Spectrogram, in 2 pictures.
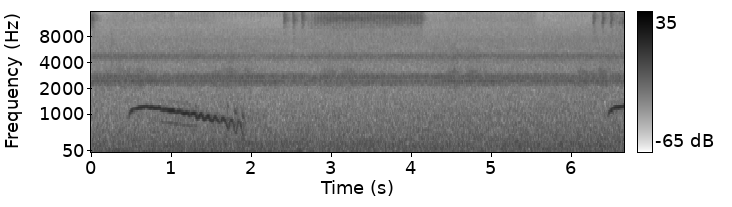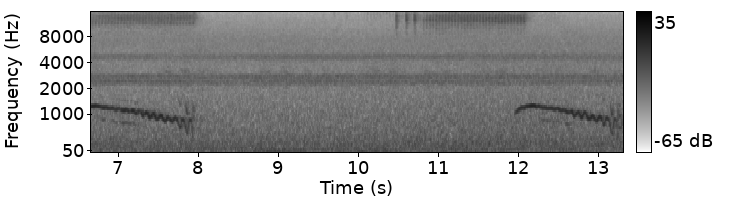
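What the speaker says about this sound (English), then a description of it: "The screech owl is pretty social." A descending whinny-like screech owl call repeats three times at slow, even intervals over a steady night background of insect buzz and crickets.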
